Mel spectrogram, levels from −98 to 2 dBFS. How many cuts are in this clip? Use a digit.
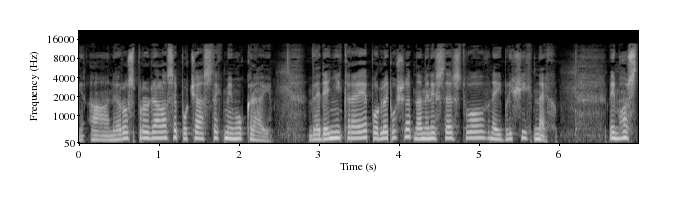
2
